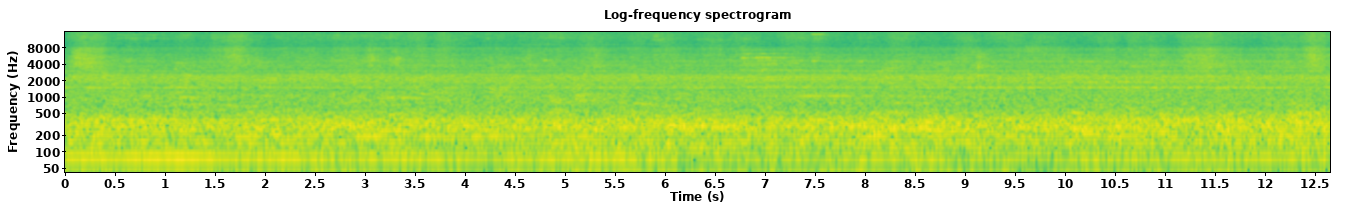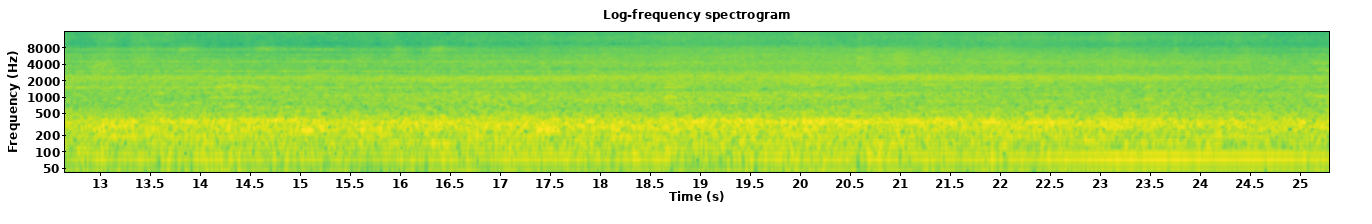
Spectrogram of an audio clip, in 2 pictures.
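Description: Vande Bharat Express electric multiple-unit trainset running through the station: a steady, loud rumble of wheels on rail over a low hum, with light wheel squeal.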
